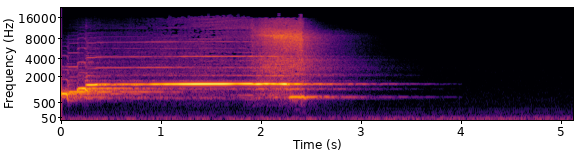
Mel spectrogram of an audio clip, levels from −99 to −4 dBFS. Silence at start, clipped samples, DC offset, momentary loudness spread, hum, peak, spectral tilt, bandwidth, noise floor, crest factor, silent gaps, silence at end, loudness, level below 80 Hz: 0 s; under 0.1%; under 0.1%; 17 LU; none; -4 dBFS; 5.5 dB/octave; 16.5 kHz; -66 dBFS; 14 dB; none; 2.4 s; -14 LUFS; -68 dBFS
